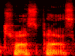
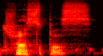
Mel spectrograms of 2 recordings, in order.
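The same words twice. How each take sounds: First: It is said the North American way. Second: It is said the British way.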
